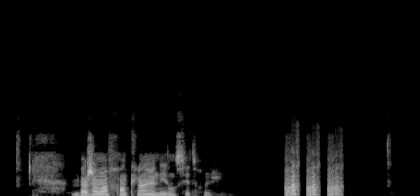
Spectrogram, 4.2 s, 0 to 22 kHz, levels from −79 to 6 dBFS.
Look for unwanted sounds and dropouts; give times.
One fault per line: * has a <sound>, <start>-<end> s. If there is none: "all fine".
* has a laugh, 2.8-3.4 s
